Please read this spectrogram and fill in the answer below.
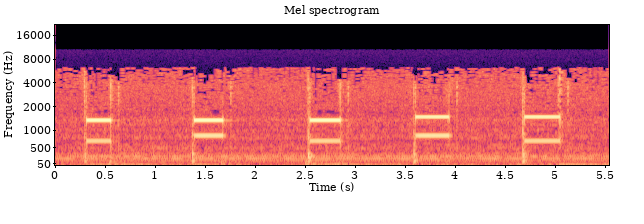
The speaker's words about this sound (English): Please enter the 16-digit number from Group A, B, and C using the keys or rotary dial on your phone. Please enter these numbers slowly. All right, I'm going to try this again. I'll enter them slowly.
